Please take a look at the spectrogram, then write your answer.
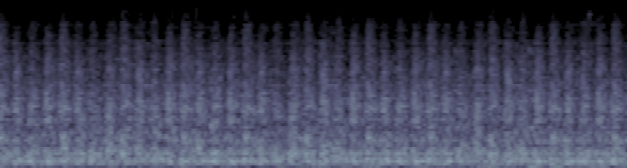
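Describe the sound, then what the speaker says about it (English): A large locomotive running on rails in RailRoads Online, a steady dense rumble with hiss and rhythmic clickety-clack, continuous and fairly loud throughout. "we'll get a chance to see what one of the new locomotives does going down the new splines"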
